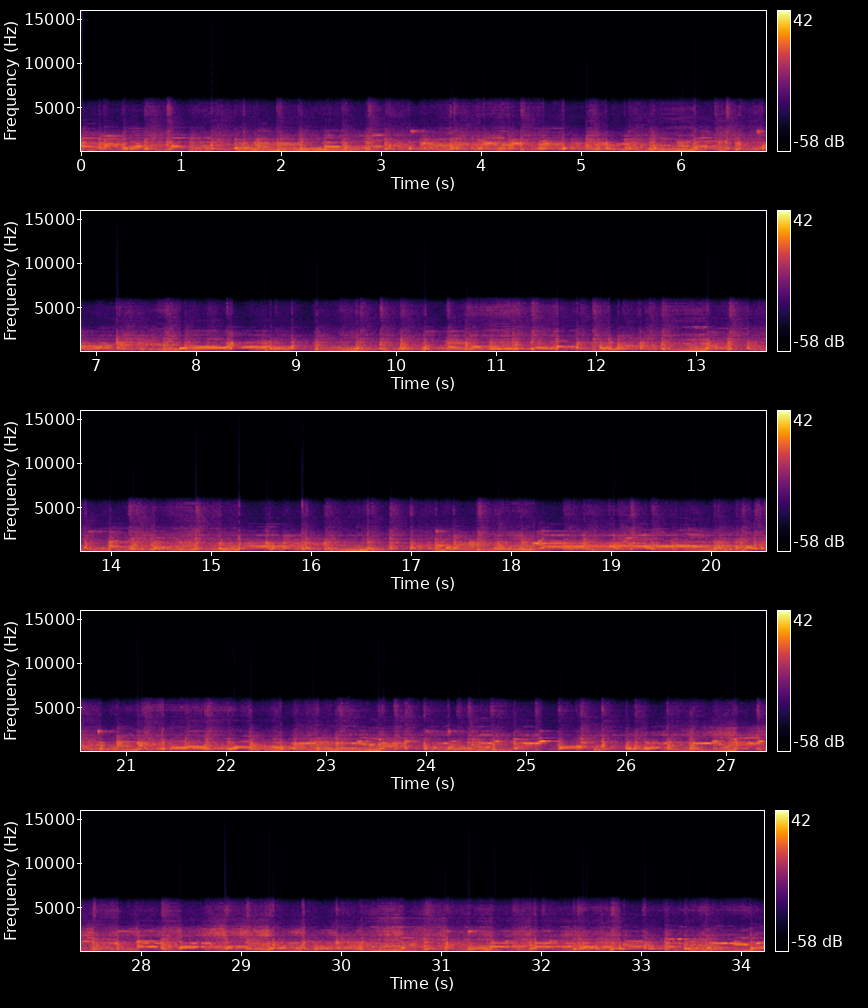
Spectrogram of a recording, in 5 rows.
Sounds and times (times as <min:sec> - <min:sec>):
Drum: 0:00.0 - 0:34.2
Steelpan: 0:00.0 - 0:34.2.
